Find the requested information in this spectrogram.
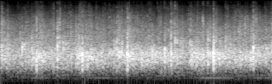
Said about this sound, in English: If you're saved and you're happy, let's give him a good clap and say thank you.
